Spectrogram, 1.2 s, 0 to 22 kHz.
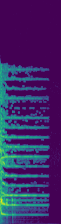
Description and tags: perc horn 3
the remixed samples / sounds used to create "wear your badge with pride, young man".
as suggested by Bram
printer, percussion, impresora, short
